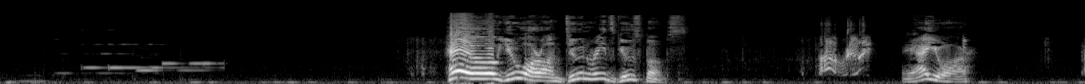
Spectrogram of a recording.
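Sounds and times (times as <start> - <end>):
phone ringing: 0.8 - 2.3
speech: 5.0 - 6.9, 9.0 - 9.8.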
